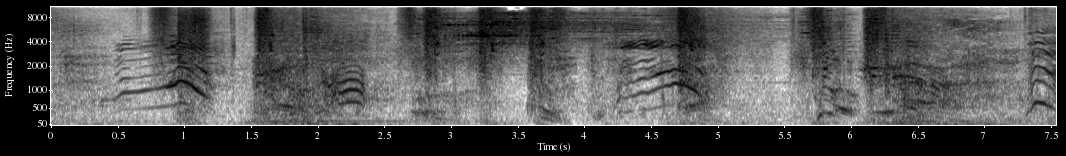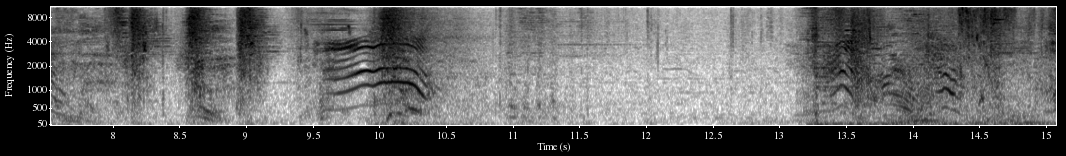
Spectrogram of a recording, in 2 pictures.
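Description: A creature shrieks in rising and falling cries.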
